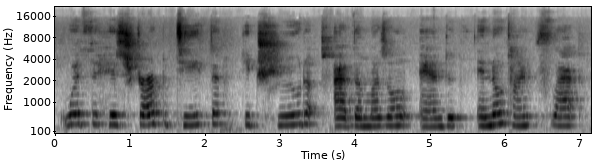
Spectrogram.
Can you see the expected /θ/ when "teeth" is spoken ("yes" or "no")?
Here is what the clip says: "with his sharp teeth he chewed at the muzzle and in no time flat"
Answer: yes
